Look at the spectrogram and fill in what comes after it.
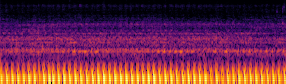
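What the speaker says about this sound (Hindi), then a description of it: "ये गाड़ी स्टार्ट हो चुकी है, इसका साउंड सुन लो पहले तो आप।" A TVS Jupiter scooter idles close by with an even, rapid putter and a loud, steady rhythmic pulse throughout, and no voices.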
